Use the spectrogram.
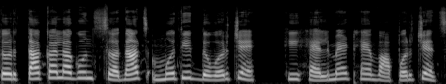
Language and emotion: Goan Konkani, neutral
